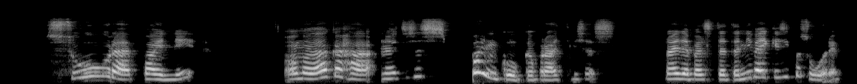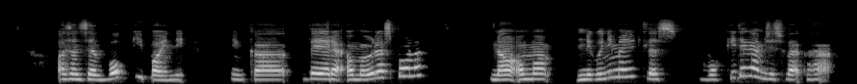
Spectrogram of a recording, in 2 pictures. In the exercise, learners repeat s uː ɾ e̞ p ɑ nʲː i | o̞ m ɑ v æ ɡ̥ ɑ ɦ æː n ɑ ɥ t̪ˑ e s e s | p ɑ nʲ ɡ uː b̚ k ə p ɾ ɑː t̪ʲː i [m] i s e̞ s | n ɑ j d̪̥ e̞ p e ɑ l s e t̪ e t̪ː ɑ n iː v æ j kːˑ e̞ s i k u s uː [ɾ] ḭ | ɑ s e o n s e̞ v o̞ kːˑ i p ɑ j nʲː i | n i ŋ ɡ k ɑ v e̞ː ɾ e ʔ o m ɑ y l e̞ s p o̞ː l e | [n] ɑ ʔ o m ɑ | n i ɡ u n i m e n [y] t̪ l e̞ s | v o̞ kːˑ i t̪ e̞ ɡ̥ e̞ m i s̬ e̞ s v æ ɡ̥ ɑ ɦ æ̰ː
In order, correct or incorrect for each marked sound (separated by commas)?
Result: correct, correct, correct, correct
